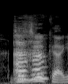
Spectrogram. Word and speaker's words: Zazuka: And describe for us the wife in this family, and I'm hoping I'm pronouncing the last name correctly, Zazuka. Zazuka, yeah.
